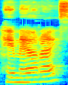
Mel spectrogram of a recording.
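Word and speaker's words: ἡμέραις: egeneto, de en tais, hemerais. Remember that little apostrophe going that way makes the ha sound, and the one this way doesn't. So hemerais, ekenias, exelthein dogma para Caesaros Augustu.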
